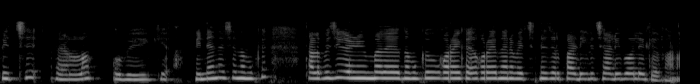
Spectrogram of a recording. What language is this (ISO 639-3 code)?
mal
